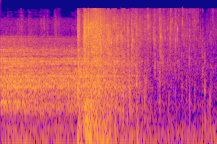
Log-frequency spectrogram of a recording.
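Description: A wooden wall smashes apart with a loud crash.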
